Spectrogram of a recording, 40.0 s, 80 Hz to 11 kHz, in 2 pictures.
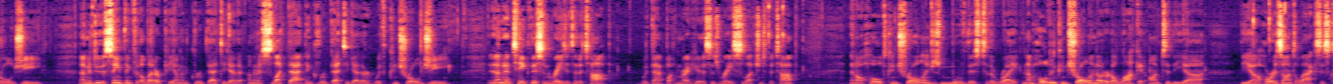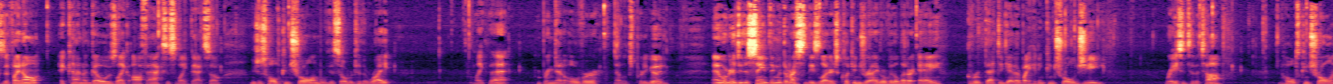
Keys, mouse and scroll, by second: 1.6-3.9 drag, 6.5 ctrl+g, 11.7 click, 14.2-19.3 ctrl+drag, 19.1 ctrl+right click, 19.3 ctrl+scroll, 20.3 ctrl+scroll down 2, 21.0-22.9 drag, 23.1 ctrl+z, 24.5-29.5 ctrl+drag, 32.5-34.2 drag, 36.2 ctrl+g, 38.2 click, 39.8-40.0 ctrl+drag.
